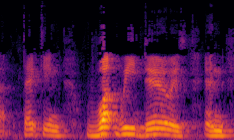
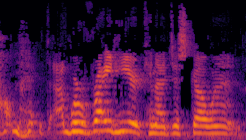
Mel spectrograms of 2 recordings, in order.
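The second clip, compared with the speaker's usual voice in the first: higher, begging; pleading Moses; 6 semitones higher than usual. Retold or imitated. Moses begging God to cross, higher pleading. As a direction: plead like a kid at the gate. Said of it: "He's like".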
